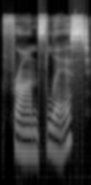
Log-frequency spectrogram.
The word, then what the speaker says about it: Franz Liszt: Franz Liszt, pronounced Franz Liszt, was known as the greatest piano virtuoso of his time.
